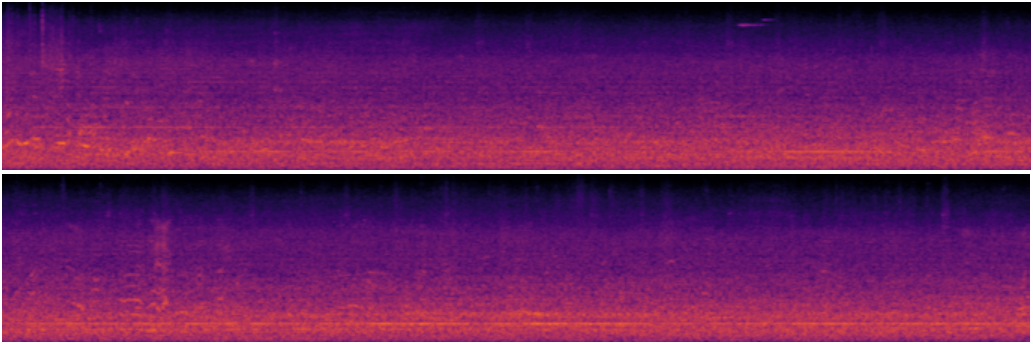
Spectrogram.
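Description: A crowd of people chatters in a busy street outdoors.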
